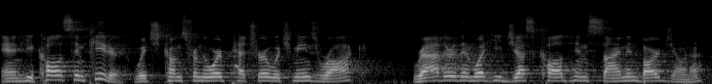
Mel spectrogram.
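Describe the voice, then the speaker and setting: A pastor preaching a conversational teaching sermon, explaining scripture verse by verse. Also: male voice, fairly high pitch, moderate pace, a little mellow, long reverb tail. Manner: conversational teaching with fillers and restarts.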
